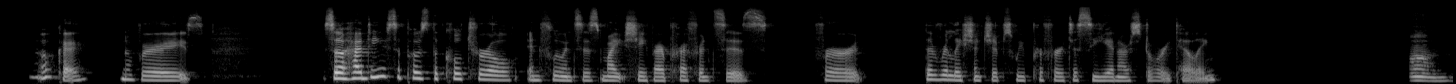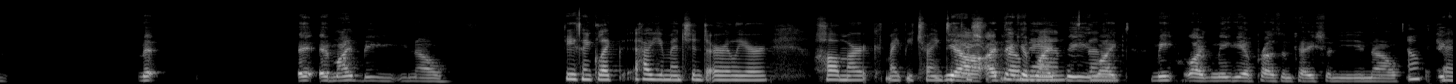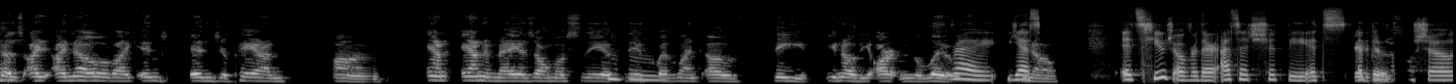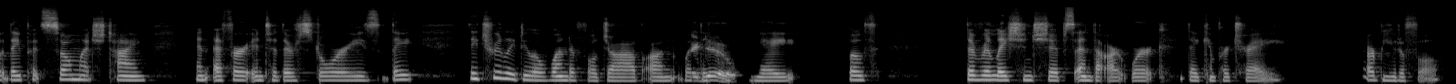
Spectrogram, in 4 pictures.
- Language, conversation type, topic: English, unstructured, What draws people to stories about romance compared to those about friendship?
- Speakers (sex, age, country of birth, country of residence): female, 30-34, United States, United States; male, 30-34, United States, United States
- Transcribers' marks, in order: other background noise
